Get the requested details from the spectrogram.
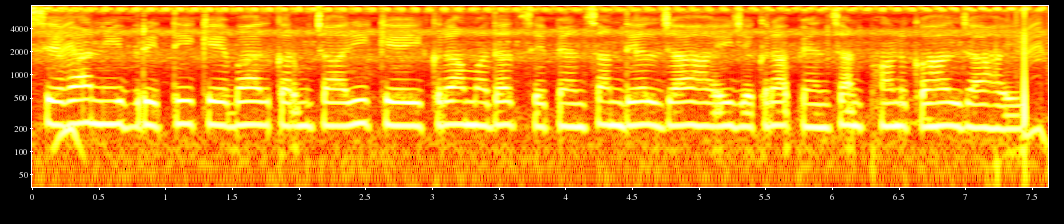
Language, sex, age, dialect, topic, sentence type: Magahi, female, 25-30, Central/Standard, agriculture, statement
